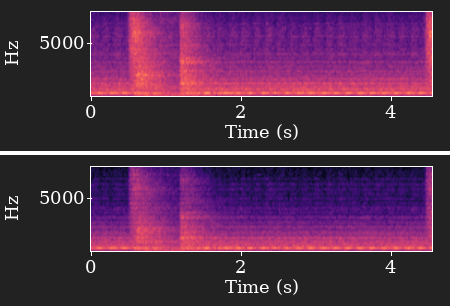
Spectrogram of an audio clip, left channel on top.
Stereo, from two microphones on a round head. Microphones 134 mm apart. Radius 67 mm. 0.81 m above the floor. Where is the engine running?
70° left (ahead or behind), 0.8 m.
